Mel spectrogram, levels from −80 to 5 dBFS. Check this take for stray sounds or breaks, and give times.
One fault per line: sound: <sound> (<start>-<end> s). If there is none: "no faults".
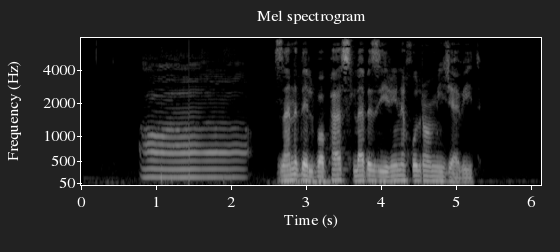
sound: throat clearing (0.8-2.3 s)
